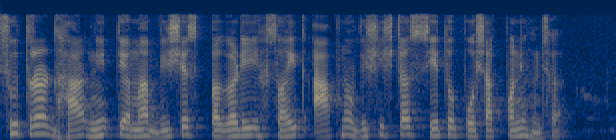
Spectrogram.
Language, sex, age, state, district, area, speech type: Nepali, male, 30-45, West Bengal, Jalpaiguri, rural, read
